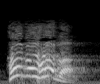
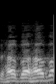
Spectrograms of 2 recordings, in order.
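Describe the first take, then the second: First: Loud cheer; hollered. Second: Said in the usual way. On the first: Retold or imitated. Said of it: "touch the top and say". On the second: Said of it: "Why you said".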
